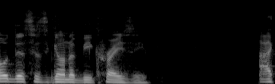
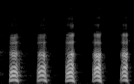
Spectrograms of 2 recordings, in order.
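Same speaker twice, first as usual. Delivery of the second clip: hearty higher belly laugh; rich uncle laugh; 7 semitones higher, 5 dB louder than usual. Shown as a demonstration. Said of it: "Is that a rich uncle laugh?".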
